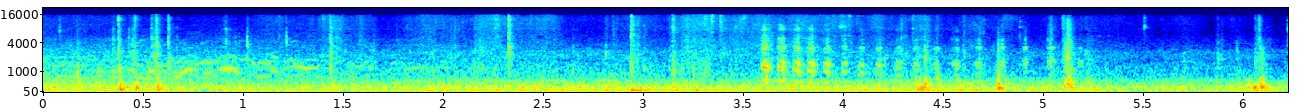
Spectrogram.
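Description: A car idling at a standstill, heard from inside the cabin as a steady rumble, with scattered light clicks and a brief rapid chirp about three and a half seconds in.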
